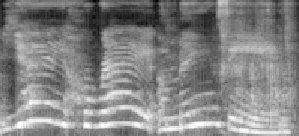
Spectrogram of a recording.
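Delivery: normal talking voice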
